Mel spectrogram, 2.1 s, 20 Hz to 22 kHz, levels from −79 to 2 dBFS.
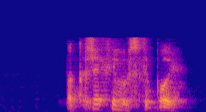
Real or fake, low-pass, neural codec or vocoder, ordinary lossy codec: fake; 5.4 kHz; codec, 16 kHz in and 24 kHz out, 0.6 kbps, FireRedTTS-2 codec; MP3, 48 kbps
